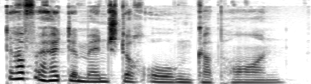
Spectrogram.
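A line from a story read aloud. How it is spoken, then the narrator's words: Said calmly. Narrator (German): Aber Störtebecker sagte ruhig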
